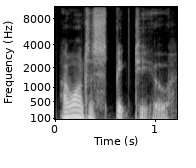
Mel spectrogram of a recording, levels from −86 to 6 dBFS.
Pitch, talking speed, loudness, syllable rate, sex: 105 Hz, 295 wpm, -17 LUFS, 5.5 syllables/s, male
